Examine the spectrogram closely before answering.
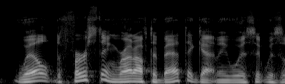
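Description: A man with an American accent speaks at a medium pitch with lively intonation, in a very clean recording against a silent background. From United States. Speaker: missionary pastor. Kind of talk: casual chat. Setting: studio.

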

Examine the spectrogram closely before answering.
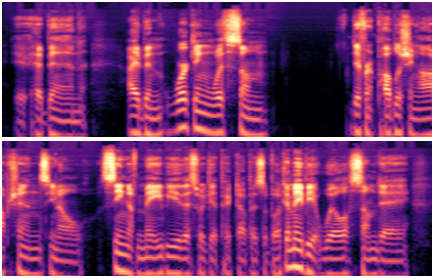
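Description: A man with an ordinary speaking voice talks fairly low and at a fairly quick pace with fairly even intonation, in a very clean recording with a silent background. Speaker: pastor and Bible teacher. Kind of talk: interview conversation.

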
